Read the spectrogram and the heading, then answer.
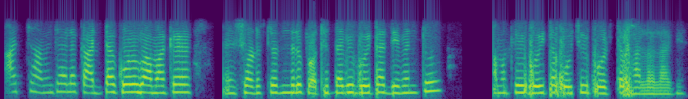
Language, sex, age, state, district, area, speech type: Bengali, female, 45-60, West Bengal, Hooghly, urban, conversation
